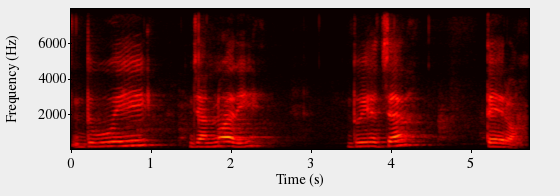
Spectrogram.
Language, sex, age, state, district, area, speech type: Odia, female, 30-45, Odisha, Dhenkanal, rural, spontaneous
